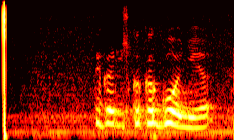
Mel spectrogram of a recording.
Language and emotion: Russian, angry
